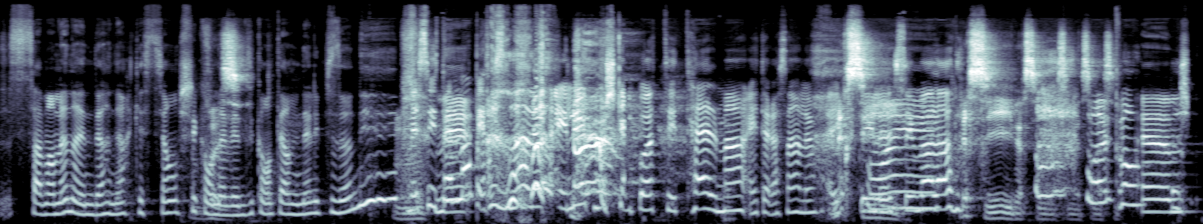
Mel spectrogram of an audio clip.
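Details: Adult woman, French conversational speech; no speech disorder.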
